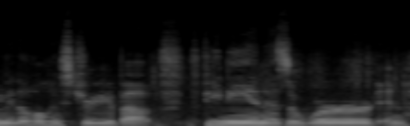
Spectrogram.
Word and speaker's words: Fenian: an early collection of, now this is the correct pronunciation, this is an early collection of Fenian stories and poetry. I had said Fenian, of course I did, right? So, but Fenian, and Martine gave me the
